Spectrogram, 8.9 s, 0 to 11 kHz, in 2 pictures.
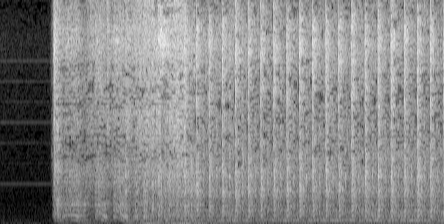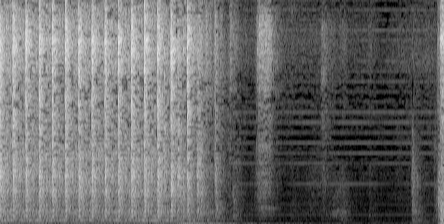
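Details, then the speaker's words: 2012 Ford Transit 2.2 diesel started and idling with sharp even knock about four times a second over diesel clatter, then shut off; mechanic suspects connecting rod bearings, unconfirmed until teardown. "вот так если слышали то вот так стучит скорее всего это Шатун двигателя но вскрытие покажет"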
